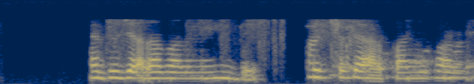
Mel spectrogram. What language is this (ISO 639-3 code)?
pan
